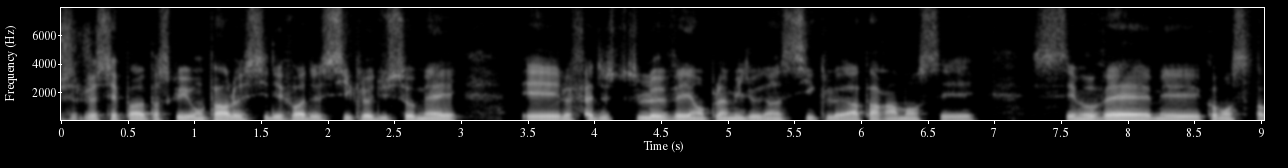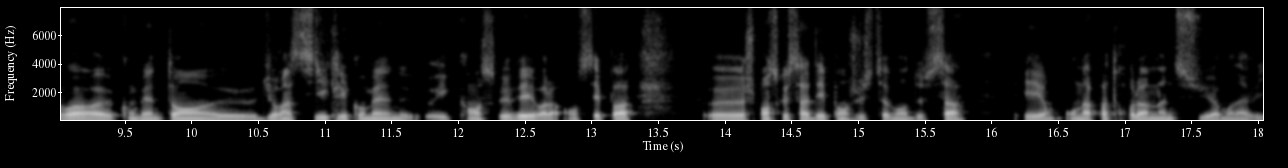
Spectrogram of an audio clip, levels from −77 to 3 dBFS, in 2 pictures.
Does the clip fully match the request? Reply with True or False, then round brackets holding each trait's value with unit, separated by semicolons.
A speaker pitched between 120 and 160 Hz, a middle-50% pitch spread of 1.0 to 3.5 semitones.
False (95 Hz; 2.5 semitones)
